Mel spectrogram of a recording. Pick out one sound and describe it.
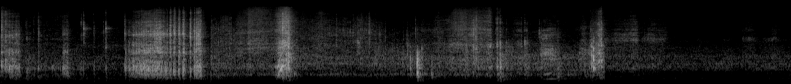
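Cardboard and paper packaging rustle and crinkle as a box is unpacked.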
